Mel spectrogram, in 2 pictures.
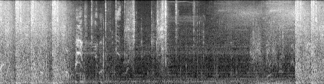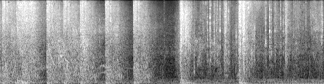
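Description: Gunfire from a game pistol cracks in sharp bursts.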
